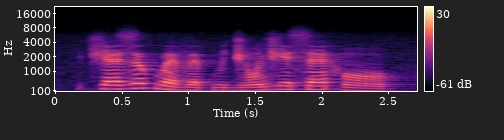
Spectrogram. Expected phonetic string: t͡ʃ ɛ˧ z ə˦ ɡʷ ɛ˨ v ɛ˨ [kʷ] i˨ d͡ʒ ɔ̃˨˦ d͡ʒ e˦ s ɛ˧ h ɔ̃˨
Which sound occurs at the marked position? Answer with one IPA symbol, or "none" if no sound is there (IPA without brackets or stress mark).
kʷ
